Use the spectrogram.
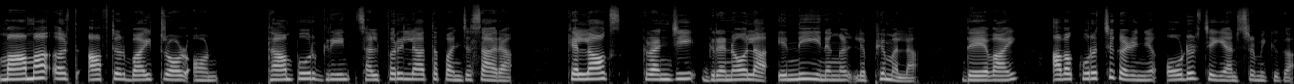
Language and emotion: Malayalam, neutral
